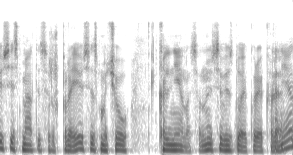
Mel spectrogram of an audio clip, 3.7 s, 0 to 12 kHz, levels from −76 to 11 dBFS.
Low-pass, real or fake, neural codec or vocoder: 7.2 kHz; real; none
